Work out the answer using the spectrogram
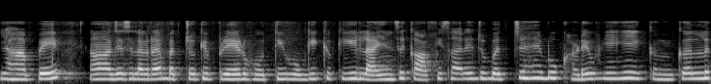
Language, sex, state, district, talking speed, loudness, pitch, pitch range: Hindi, female, Bihar, Gopalganj, 225 wpm, -16 LUFS, 255 Hz, 240-270 Hz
